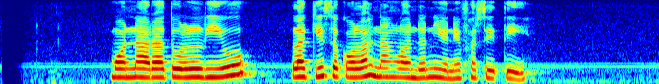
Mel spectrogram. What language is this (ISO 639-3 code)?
jav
